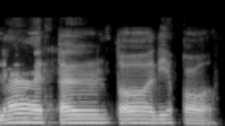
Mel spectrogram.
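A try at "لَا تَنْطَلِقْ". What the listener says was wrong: Good. Next one.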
